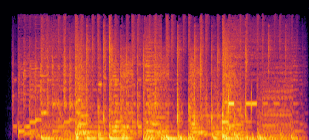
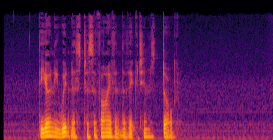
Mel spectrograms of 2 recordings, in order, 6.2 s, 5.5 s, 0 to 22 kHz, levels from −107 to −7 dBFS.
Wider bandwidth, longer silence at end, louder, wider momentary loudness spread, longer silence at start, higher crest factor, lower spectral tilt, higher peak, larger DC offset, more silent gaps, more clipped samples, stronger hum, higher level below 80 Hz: about the same, 14.5 kHz vs 15.5 kHz; second, 0.1 s vs 1.9 s; first, -21 LUFS vs -29 LUFS; about the same, 11 LU vs 10 LU; second, 0.25 s vs 0.75 s; about the same, 16 dB vs 20 dB; second, -5 dB/octave vs -6.5 dB/octave; first, -4 dBFS vs -10 dBFS; neither; neither; neither; neither; first, -24 dBFS vs -56 dBFS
